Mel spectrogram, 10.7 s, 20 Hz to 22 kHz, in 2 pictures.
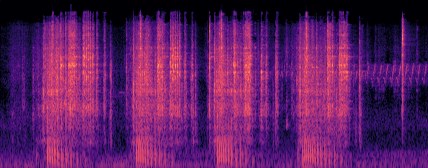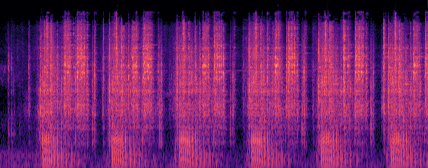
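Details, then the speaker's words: Husqvarna 435 X-Torq chainsaw with fresh fuel poured in, fired right up: crisp two-stroke bursts to high revs about once a second, dropping cleanly to idle between blips, though it died when throttle was released. "well it's a good start okay well that's pretty cool we got lucky just needed some fresh fuel and it fired right up"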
